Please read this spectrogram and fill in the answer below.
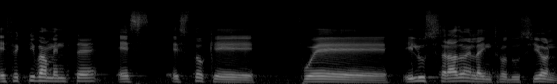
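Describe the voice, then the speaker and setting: A man with a non-native accent, speaking at a very slow pace with lively intonation. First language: Italian (speaking Spanish). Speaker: law professor. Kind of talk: lecture. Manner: reading aloud; halting.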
